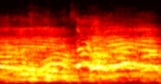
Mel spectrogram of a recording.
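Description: A young girl shouts excitedly.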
